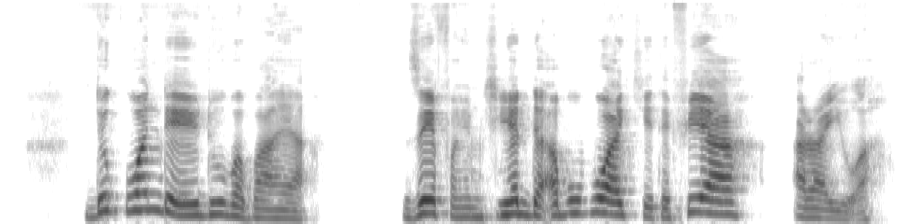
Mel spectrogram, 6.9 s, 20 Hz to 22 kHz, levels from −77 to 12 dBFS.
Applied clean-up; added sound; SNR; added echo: neural mask model Resemble Enhance denoiser.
